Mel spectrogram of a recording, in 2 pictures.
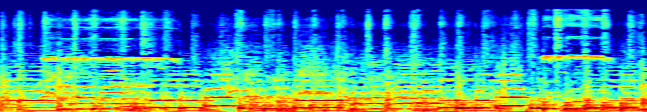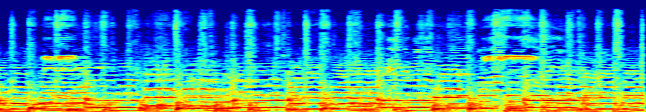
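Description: Gagá music played live: low, horn-like notes in a short repeating pattern over steady rattling percussion, with a high whistle blown four times.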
